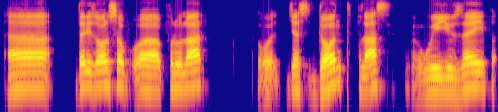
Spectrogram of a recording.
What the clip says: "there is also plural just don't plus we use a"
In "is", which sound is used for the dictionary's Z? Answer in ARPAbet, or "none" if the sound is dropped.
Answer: Z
